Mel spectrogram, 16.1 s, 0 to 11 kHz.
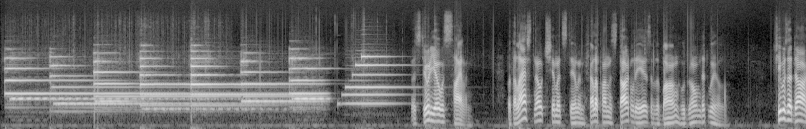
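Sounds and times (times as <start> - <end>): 
radio station time-signal gong chimes: 0.1 - 8.9
speech: 8.2 - 9.5, 10.2 - 14.6, 15.5 - 16.1.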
